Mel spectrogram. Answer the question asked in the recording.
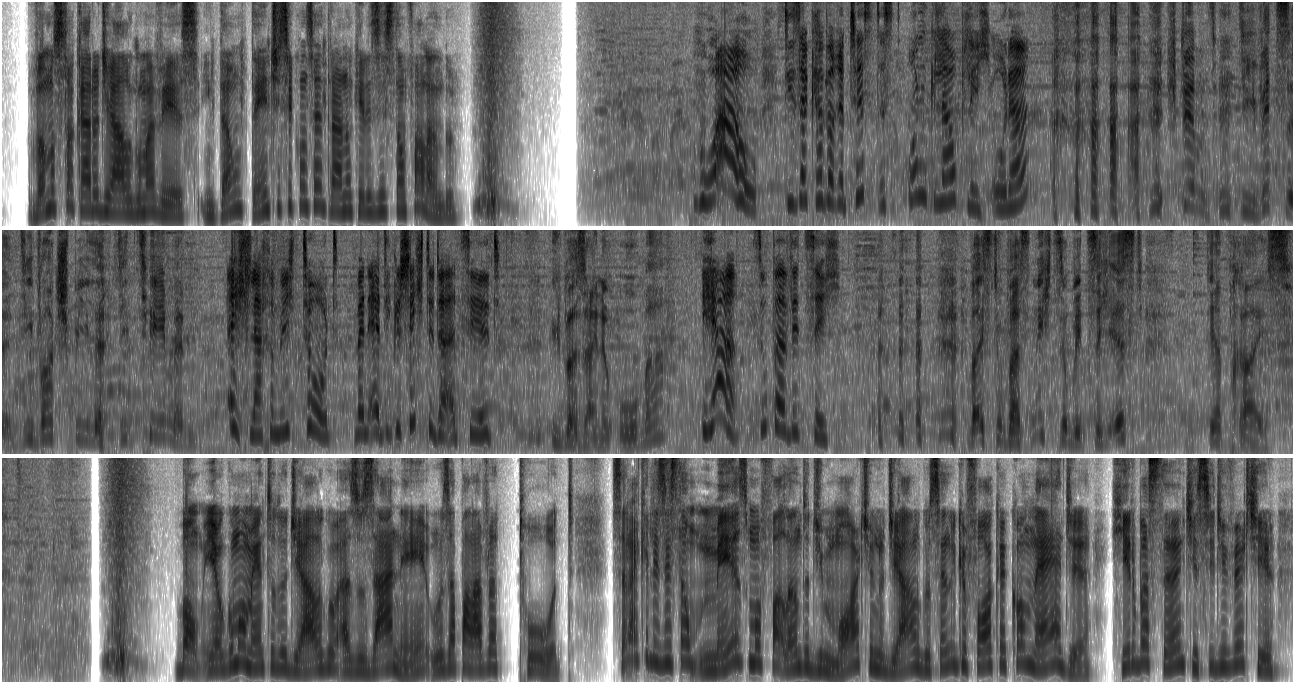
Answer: Bom, é claro que ela continua vivinha.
